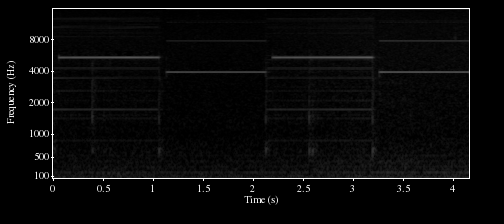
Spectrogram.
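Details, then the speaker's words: Gorf arcade ROM/RAM board: logic probe on J9 pin 13 CPU reset line alternates high and lower tone about every second, showing reset pulses repeating on basically every signal on the board. "And as you can see, it's resetting. And I'm getting that reset on basically every signal on the board."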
